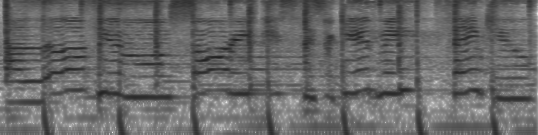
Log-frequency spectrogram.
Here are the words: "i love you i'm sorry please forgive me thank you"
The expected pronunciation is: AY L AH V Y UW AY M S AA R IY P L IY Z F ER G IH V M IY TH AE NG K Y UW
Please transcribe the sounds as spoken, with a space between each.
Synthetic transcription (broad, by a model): AY L AH V Y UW AY M S AA R IY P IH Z F ER G IH V M IY TH AE NG K Y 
